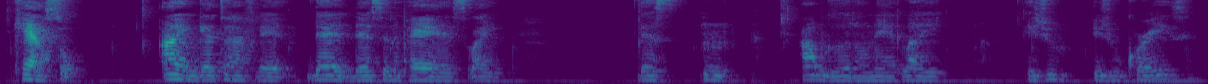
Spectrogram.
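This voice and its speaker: A young woman with a low voice tells a personal story to camera in a casual, sassy, emphatic style, repeating phrases to hammer her point home. The recording has a roomy echo and a little hiss or hum.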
